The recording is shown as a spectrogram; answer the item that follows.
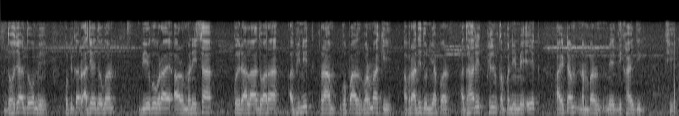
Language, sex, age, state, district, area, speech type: Hindi, male, 18-30, Uttar Pradesh, Mirzapur, rural, read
